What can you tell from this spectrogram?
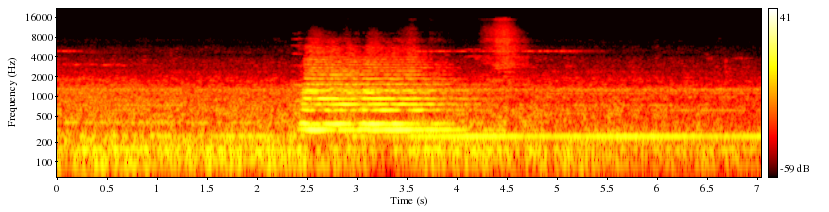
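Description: A loud horn blast of about a second and a half, with a short dip in the middle, about two and a half seconds in, over a steady low hum, followed by a brief hiss.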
